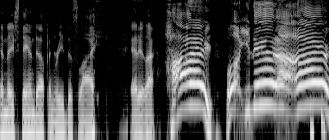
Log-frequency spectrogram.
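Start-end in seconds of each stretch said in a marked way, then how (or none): 3.3-6.6 very high, slow East Texas drawl with "hi" stretched. Describing students reading slides in accents, in an east texas accent. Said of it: "your best East Texas accent".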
